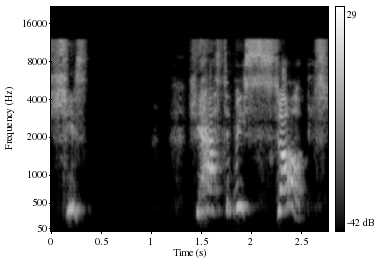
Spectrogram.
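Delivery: urgent, crying-out delivery. A character pulling hard against someone holding her back, screaming. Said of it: "Delilah is just like screaming".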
